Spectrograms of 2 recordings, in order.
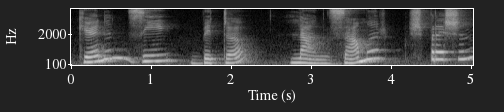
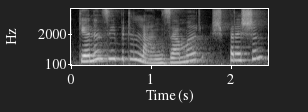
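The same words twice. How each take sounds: First: Very slow German, a pause between words; slow model phrase. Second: Said in the usual way. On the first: Shown as a demonstration. Teacher repeats the request for learners, very slowly. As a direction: stretch "Können Sie bitte langsamer sprechen" word by word. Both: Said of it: "repeat it twice so that you can listen".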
